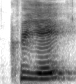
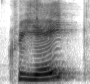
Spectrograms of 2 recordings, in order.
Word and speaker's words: create: E aí aqui can normalmente, como tá escrito, create admiration. Esse T e esse I aqui a gente não vai falar create admiration. Claro, tem uma um um eu costumo chamar de o espírito dessa sílaba aqui do t e o e, só que a gente não fala create e também a gente não fala create admiration. Existe a impressão daquele t create admiration.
